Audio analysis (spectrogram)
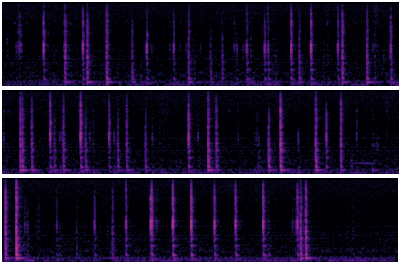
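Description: Fingertips tap and drum lightly on the steel strings of a hollow wooden acoustic guitar, over the soundhole and fretboard. Dozens of quick, soft clicks with very short decay sound in an uneven rhythm, above a steady low hum. The result is a quiet, dry tapping that sounds much like typing.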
